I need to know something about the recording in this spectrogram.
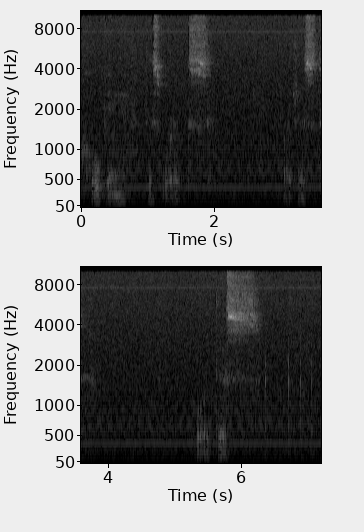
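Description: A small plastic tool scrapes and clicks against plastic.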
